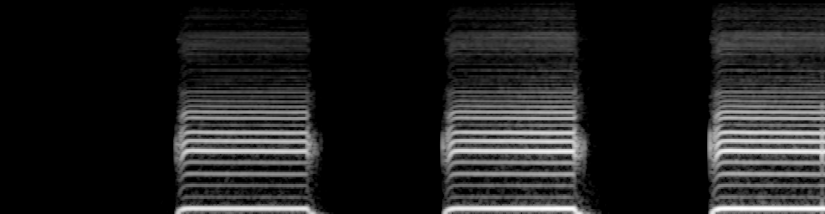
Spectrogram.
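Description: Mobile phone buzzing with an incoming call: three buzzes of about a second each, two seconds apart, each sliding up in pitch as it starts and sagging as it stops.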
